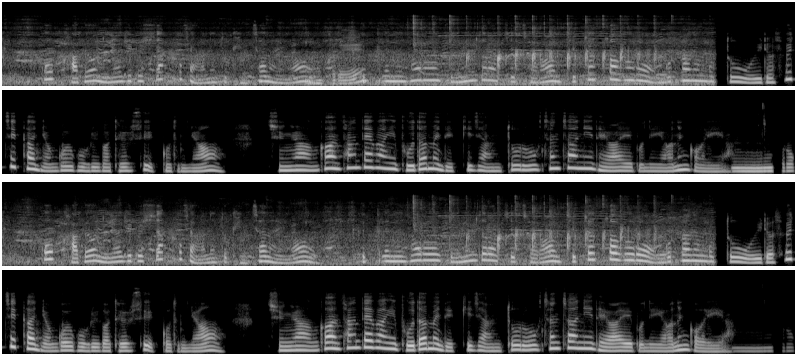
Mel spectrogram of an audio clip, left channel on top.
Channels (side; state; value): both; normal; correlation 0.70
